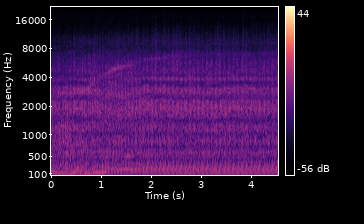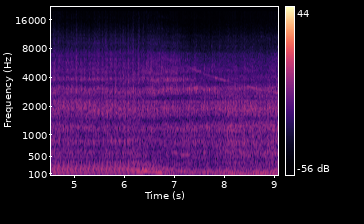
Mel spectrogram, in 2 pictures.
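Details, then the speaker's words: 1994–1998 7.3L Powerstroke diesel after installing 175cc/30% performance injectors, Hydra chip and tuning, plus oil and fuel filter change after long sitting: fires, climbs in pitch, settles to even steady idle clatter with no misses; normal healthy diesel idle. "so y just heard right there the truck sounds freaking amazing and we got him pretty good on the power"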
